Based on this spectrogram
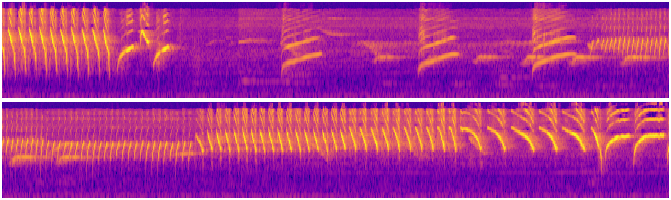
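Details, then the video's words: Canary song meant to prompt other canaries to sing: a brief fast trill, scattered sweeping notes with pauses, a long buzzy trill, then a quick rolling series of rising-falling whistles. "Cukup Putar Sebentar Saja Burung Kenari Lain Bakal Langsung Ikut Gacor Ngerol Mewah Dengan Pancingan"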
